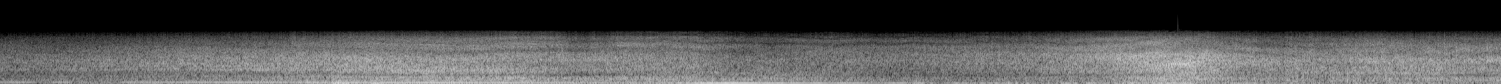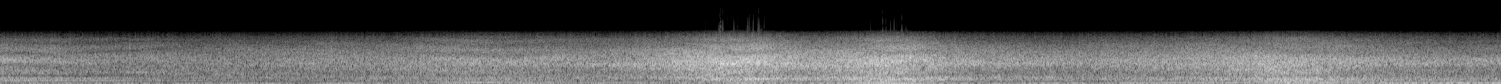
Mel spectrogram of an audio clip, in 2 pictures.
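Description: Road traffic: cars passing one after another along a two-lane road over a continuous rumble, each one swelling up and fading away. The biggest passes come about 12 seconds in, twice around 22 to 24 seconds, and near the end.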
